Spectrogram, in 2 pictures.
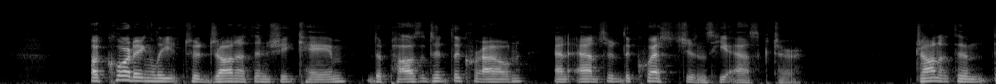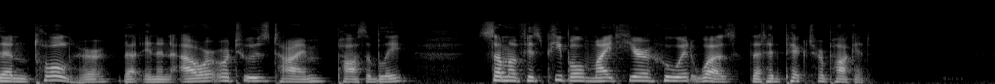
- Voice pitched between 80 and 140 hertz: Yes, low, 135 Hz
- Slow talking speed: Yes, slow, 125 wpm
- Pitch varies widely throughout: No, average, 3.9 semitones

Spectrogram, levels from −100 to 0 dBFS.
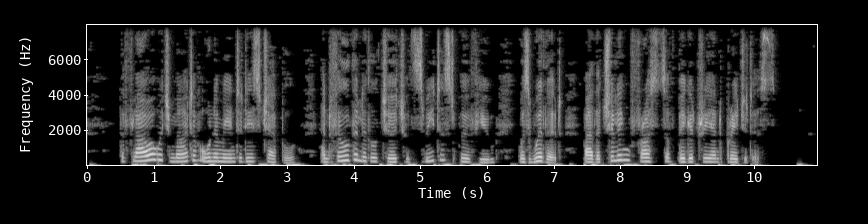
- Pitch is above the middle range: Yes, high, 215 Hz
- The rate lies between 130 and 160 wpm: Yes, average, 140 wpm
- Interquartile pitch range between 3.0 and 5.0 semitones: Yes, average, 4.4 semitones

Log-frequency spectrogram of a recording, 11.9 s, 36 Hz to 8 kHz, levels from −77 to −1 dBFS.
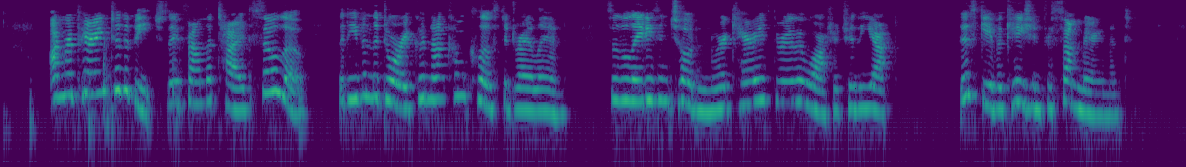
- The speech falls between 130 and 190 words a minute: No, fast, 205 wpm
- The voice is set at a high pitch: Yes, very high, 280 Hz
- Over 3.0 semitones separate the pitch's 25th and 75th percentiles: Yes, wide, 5.5 semitones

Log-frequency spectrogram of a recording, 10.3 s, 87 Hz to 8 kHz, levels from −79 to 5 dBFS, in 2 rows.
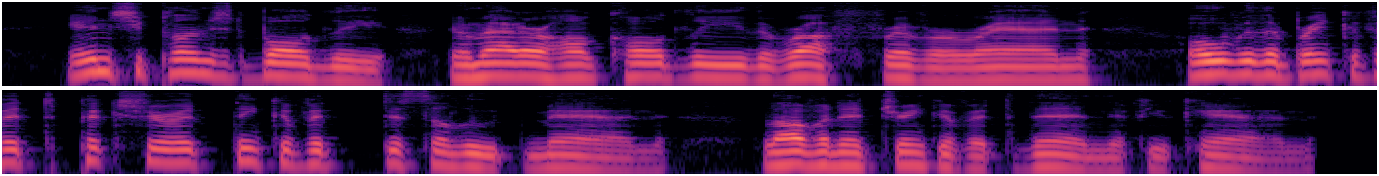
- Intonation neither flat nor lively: Yes, average, 4.0 semitones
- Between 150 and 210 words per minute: Yes, average, 190 wpm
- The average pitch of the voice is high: No, low, 135 Hz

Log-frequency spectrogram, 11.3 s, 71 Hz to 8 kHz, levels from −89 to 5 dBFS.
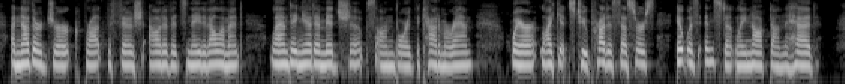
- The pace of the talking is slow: No, average, 155 wpm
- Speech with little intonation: Yes, narrow, 1.5 semitones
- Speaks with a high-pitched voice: Yes, high, 215 Hz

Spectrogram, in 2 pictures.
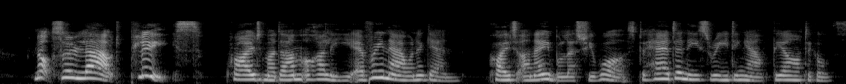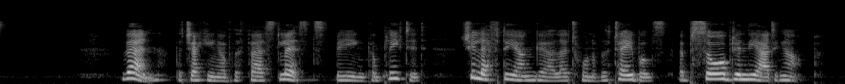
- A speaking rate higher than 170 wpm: No, average, 155 wpm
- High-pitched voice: Yes, high, 210 Hz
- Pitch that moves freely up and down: No, average, 4.1 semitones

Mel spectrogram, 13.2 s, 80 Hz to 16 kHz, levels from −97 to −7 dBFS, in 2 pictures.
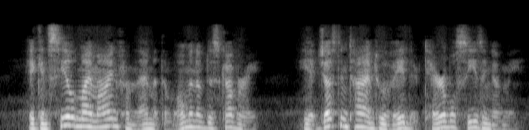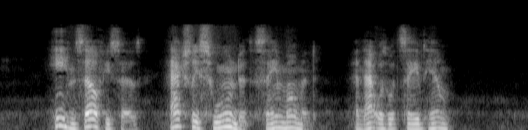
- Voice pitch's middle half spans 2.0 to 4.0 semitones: No, average, 4.9 semitones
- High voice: No, medium, 140 Hz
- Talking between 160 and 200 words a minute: Yes, average, 170 wpm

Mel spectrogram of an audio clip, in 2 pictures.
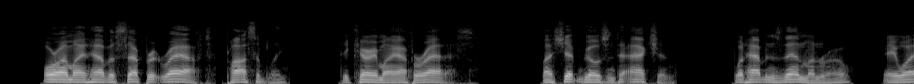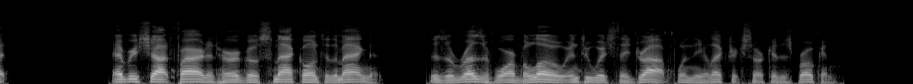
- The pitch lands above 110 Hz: No, low, 105 Hz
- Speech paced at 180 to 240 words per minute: No, average, 160 wpm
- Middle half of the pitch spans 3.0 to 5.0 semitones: No, narrow, 2.4 semitones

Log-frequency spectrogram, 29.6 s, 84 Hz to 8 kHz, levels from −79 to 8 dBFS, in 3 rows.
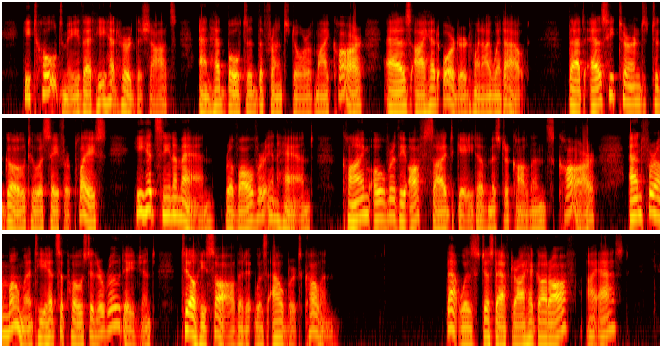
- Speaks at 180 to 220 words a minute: No, average, 170 wpm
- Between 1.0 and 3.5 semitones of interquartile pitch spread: No, wide, 5.6 semitones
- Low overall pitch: Yes, low, 110 Hz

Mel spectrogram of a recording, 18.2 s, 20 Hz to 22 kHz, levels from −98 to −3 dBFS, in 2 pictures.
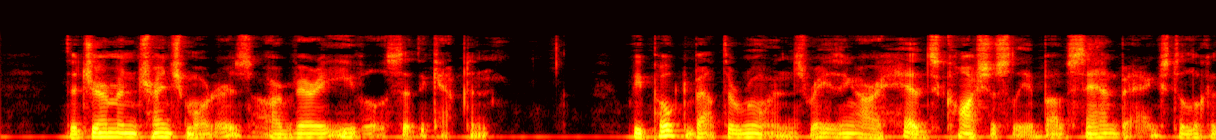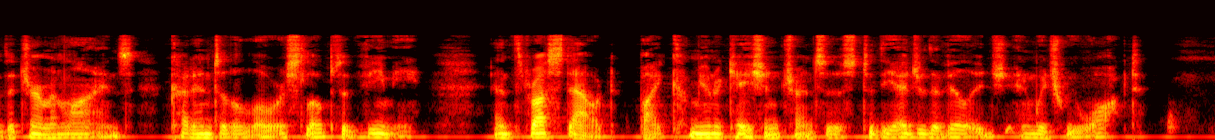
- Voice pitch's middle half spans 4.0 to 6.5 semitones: No, average, 2.7 semitones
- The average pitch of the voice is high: No, low, 110 Hz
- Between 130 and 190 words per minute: Yes, average, 170 wpm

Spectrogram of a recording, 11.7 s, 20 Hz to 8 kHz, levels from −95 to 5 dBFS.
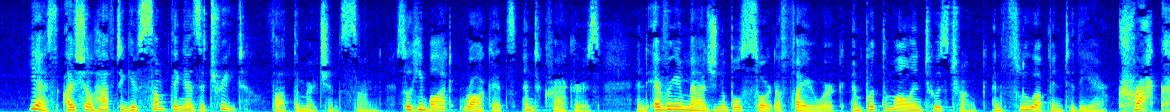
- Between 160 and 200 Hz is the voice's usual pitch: Yes, high, 190 Hz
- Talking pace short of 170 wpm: No, fast, 205 wpm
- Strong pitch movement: No, average, 3.5 semitones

